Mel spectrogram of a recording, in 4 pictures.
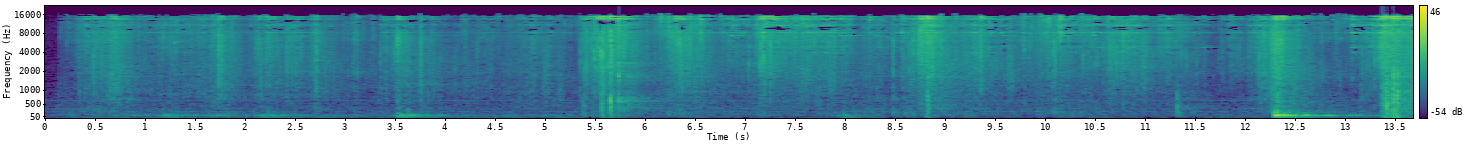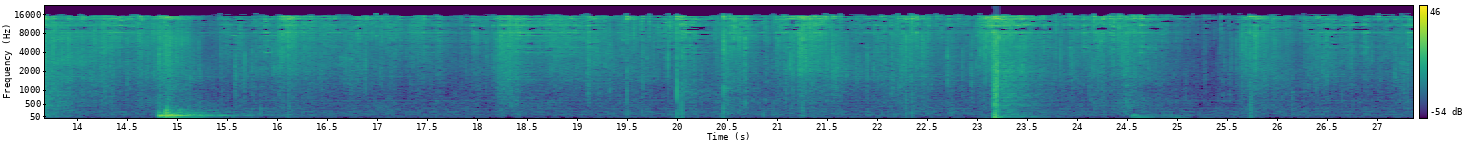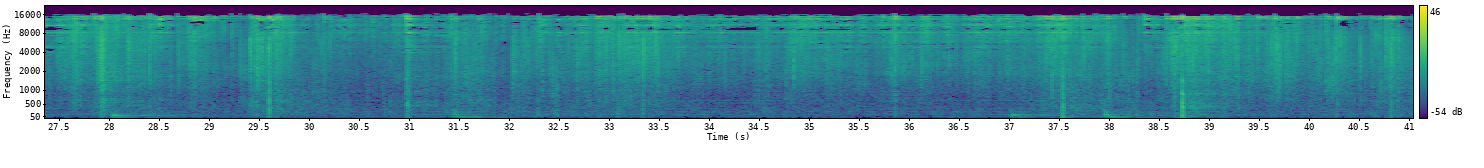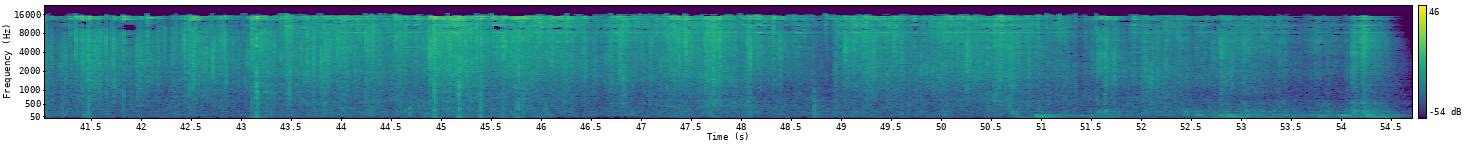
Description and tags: Several different types of chains that are shaken together. Recorded with Audacity.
